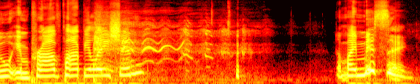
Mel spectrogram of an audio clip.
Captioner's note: laughing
